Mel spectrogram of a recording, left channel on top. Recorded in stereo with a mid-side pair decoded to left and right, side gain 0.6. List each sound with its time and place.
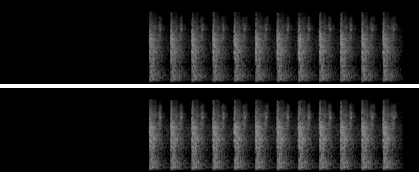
1.5 s a gunshot: 25° right, 0.7 m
